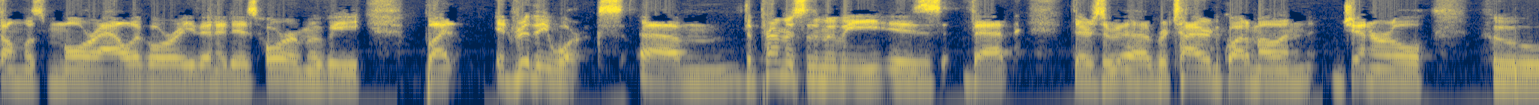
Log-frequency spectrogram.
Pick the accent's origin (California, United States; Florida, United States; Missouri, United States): Missouri, United States; St. Louis; I'm from St. Louis, which is where, you know, it's a drinking town with a baseball problem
